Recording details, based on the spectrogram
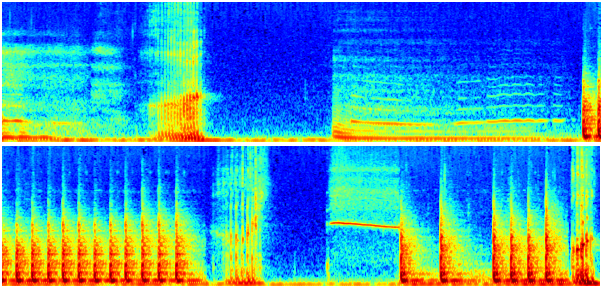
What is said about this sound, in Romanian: Iubitule, bate cineva la ușă. Bate cineva la ușă.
